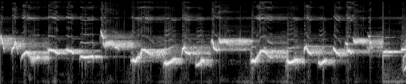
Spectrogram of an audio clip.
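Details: White-rumped shama singing in the kretekan style, used to provoke other birds into singing: a loud, continuous run of clear whistled notes that leap up and down in quick, varied phrases, with a steady high thin tone behind.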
